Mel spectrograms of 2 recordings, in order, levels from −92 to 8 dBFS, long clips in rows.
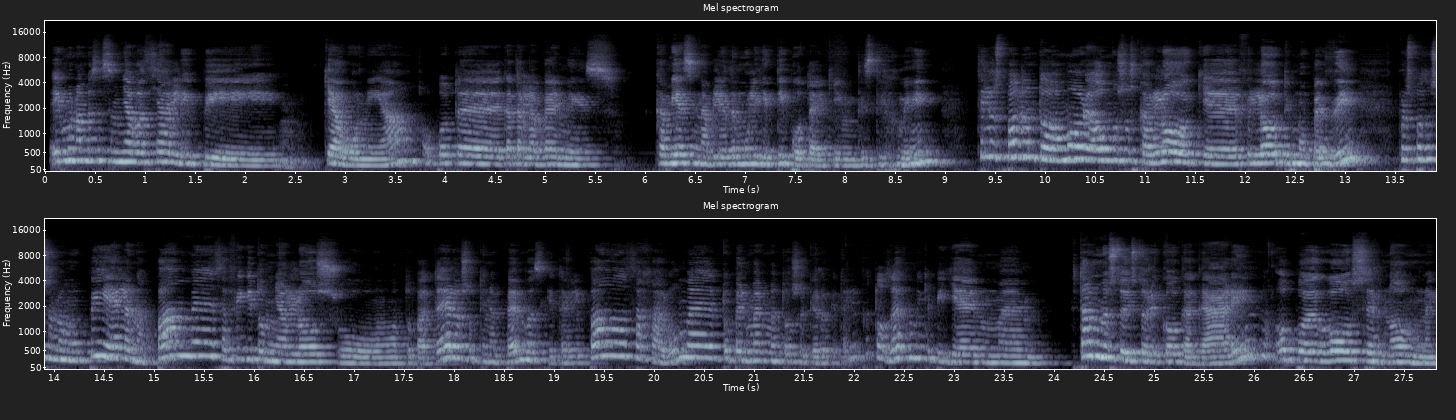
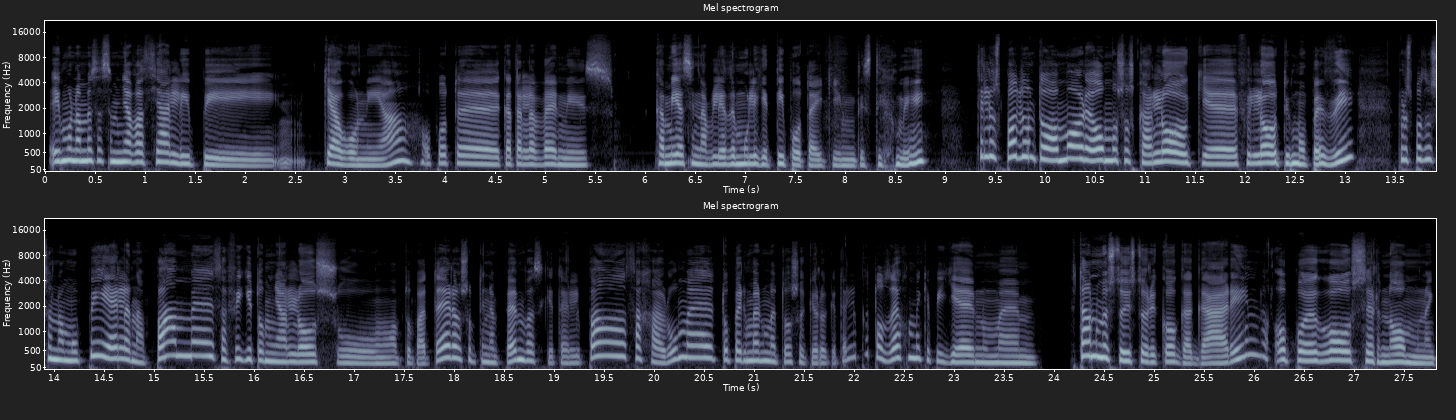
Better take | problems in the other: second | off-mic speech; far // room echo; slight; dies away in 0.4 s

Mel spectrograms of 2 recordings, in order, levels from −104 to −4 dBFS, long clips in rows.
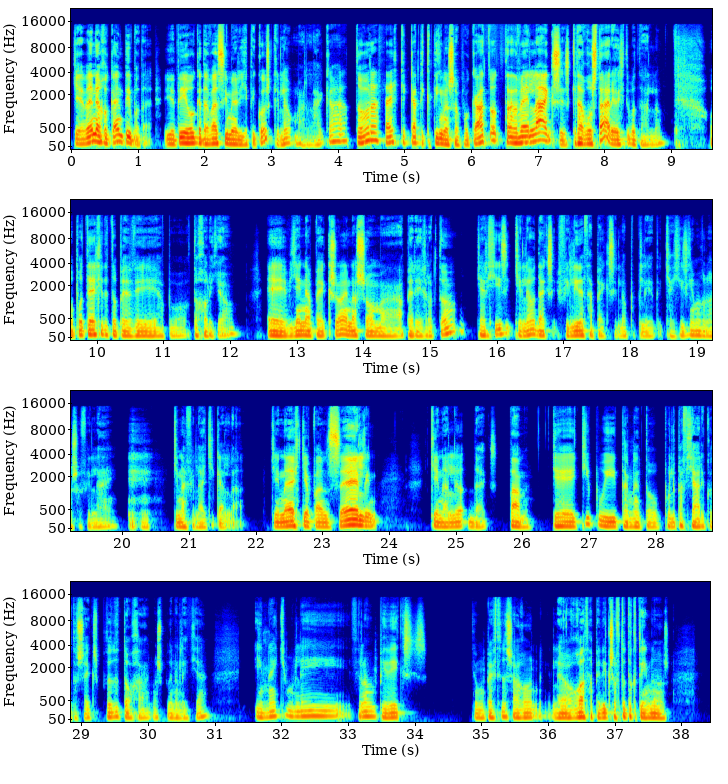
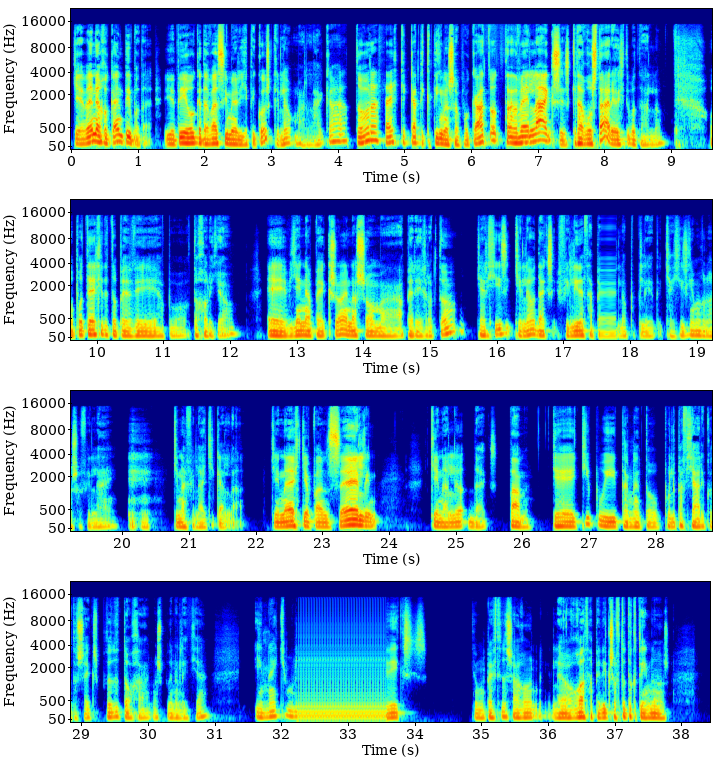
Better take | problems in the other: first | audio freezing; at 18 s and at 32 s for 1.5 s

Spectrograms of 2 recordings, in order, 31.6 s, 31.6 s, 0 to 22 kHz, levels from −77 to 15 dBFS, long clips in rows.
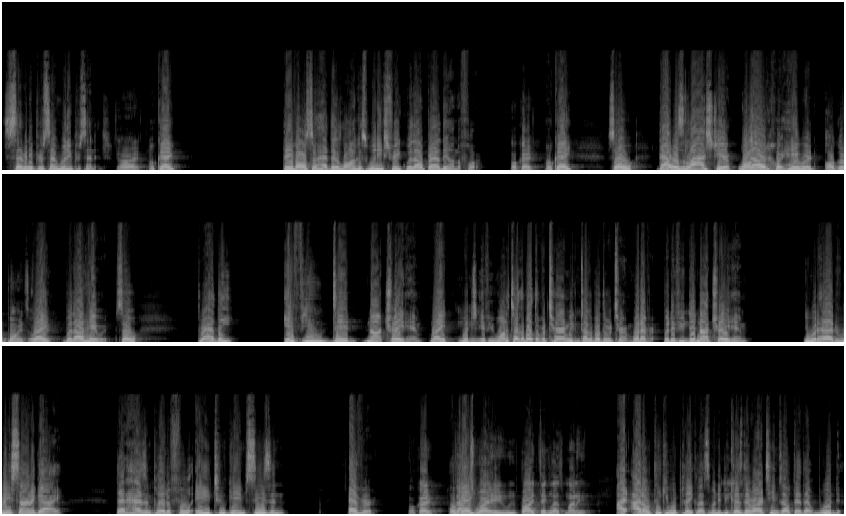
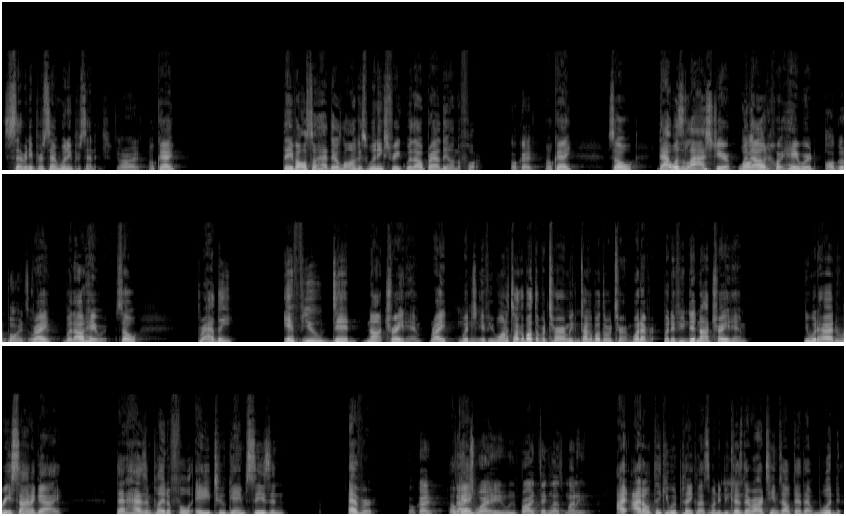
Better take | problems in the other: second | distortion; heavy; 6 dB below the speech

